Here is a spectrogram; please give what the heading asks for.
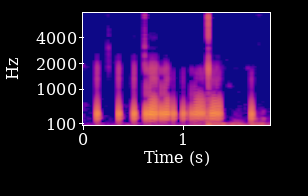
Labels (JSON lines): {"label": "biophony, knock croak", "recorder": "SoundTrap 300"}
